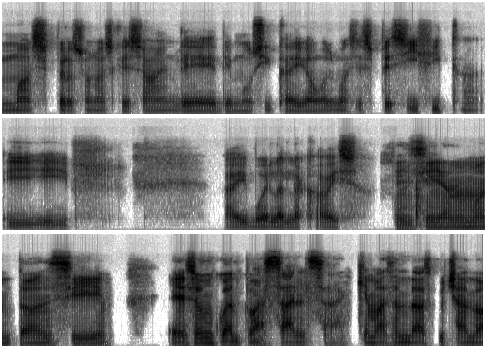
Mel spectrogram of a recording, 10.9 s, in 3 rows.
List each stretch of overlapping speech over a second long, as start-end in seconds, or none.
none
